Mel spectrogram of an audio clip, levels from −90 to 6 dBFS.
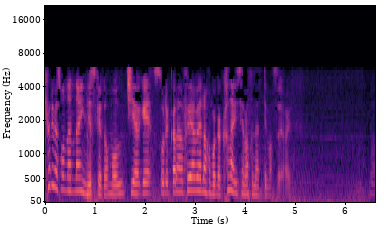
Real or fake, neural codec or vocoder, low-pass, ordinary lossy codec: fake; codec, 16 kHz, about 1 kbps, DyCAST, with the encoder's durations; 7.2 kHz; MP3, 24 kbps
